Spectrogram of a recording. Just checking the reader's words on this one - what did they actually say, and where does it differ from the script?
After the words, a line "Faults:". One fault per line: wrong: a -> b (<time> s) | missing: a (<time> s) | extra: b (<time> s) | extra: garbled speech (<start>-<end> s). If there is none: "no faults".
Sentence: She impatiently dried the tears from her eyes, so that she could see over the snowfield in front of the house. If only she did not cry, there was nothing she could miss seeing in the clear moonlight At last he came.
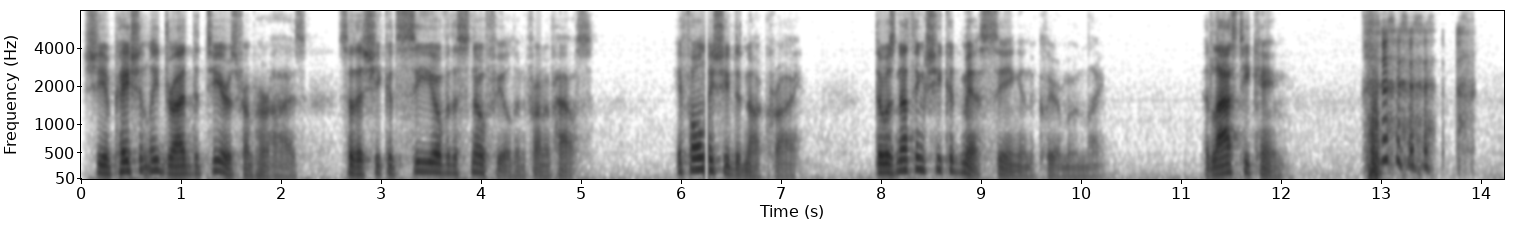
She impatiently dried the tears from her eyes, so that she could see over the snowfield in front of house. If only she did not cry, there was nothing she could miss seeing in the clear moonlight At last he came.
Faults:
missing: the (4.7 s)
